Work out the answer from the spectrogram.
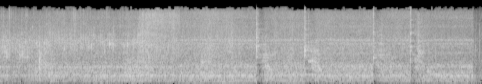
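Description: Strips of pork liver and lung sizzling in hot oil in a large wok while being stirred with a spatula, which scrapes and taps against the wok now and then.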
